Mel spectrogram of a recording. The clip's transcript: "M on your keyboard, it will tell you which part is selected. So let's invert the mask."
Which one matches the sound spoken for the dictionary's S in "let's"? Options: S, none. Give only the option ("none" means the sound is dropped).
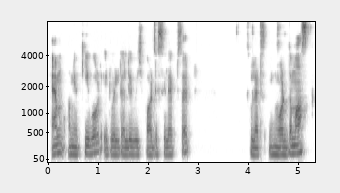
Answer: S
